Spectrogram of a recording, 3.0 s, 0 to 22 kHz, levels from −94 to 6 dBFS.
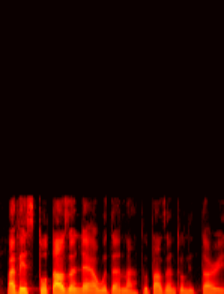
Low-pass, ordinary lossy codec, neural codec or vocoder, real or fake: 7.2 kHz; none; codec, 16 kHz, 2 kbps, FunCodec, trained on LibriTTS, 25 frames a second; fake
